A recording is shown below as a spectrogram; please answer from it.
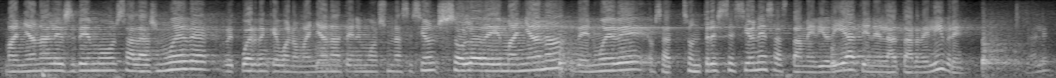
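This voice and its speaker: A woman moderator closes the session and gives the audience practical reminders in a friendly, joking tone. Her voice sounds roomy with a long tail of reverb. Clear room noise sits under her. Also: medium pitch, fairly even intonation, normal speed. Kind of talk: closing announcements. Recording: roomy hall from a distance with noise.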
